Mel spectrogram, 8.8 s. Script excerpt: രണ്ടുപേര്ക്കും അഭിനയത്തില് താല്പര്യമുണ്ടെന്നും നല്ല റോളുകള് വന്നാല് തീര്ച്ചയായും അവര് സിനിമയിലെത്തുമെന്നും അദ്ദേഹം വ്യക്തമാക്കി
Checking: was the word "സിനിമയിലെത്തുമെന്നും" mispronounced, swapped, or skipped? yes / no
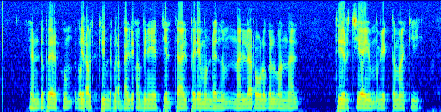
yes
